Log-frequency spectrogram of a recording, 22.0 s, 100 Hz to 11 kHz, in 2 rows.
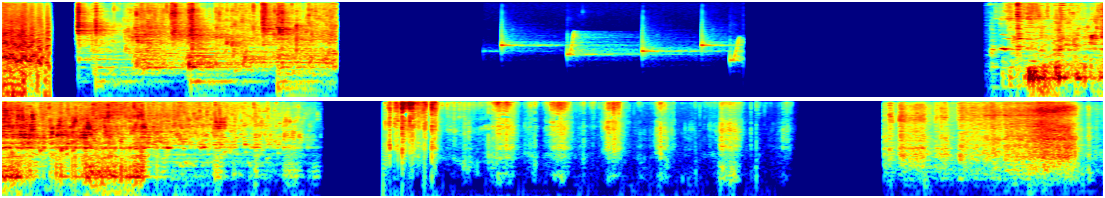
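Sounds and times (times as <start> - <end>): toilet flushing: 1.0 - 3.4, 9.9 - 14.2.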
